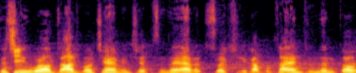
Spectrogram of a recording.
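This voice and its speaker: Amid noticeable background noise, a man with a high pitch talks at a very fast pace. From Canada. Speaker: sports commentator. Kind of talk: live commentary.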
